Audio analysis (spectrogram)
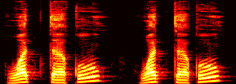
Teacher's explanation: We went from wa straight to the ta that has a shadda. This drops.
